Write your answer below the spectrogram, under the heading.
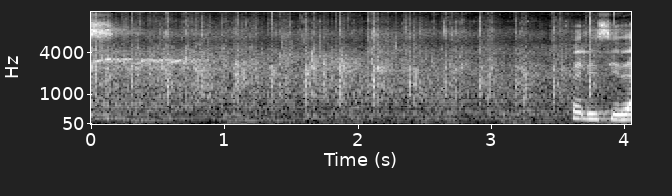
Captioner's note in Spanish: aplausos y vítores de la audiencia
